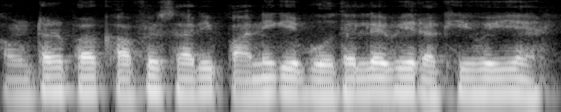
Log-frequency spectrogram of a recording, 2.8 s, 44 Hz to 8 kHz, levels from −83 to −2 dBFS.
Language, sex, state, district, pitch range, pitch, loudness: Hindi, male, Jharkhand, Ranchi, 100-110 Hz, 105 Hz, -16 LUFS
